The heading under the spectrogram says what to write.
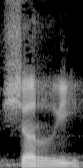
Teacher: coba ditipiskan ra-nya. Syarri tipis.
